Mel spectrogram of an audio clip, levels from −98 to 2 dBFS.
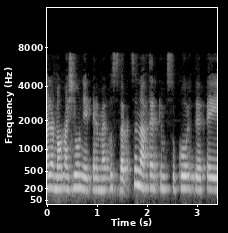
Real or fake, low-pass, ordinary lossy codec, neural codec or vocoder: fake; 7.2 kHz; MP3, 48 kbps; codec, 16 kHz, 0.5 kbps, FunCodec, trained on LibriTTS, 25 frames a second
